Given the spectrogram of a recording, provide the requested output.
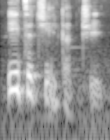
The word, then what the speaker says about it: Itachi: Itachi is said in Japanese. Itachi.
